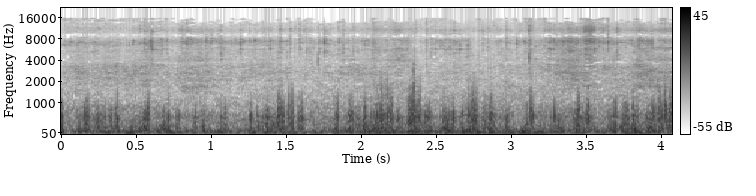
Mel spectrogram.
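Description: Wind buffeting the microphone of a phone carried on a bicycle ridden fast, with the tyres rolling on asphalt: a gusty, steady rumble.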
